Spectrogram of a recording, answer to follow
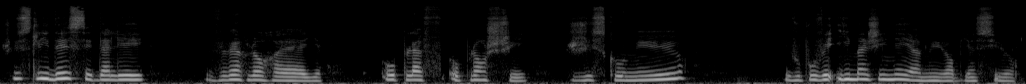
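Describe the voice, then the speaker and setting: Slow, soft-toned woman guiding relaxation. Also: mid-range voice. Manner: calm, unhurried, gently instructive with frequent pauses. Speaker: instructor of a guided eye-relaxation exercise. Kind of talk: guided relaxation lesson, speaking directly to listeners.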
